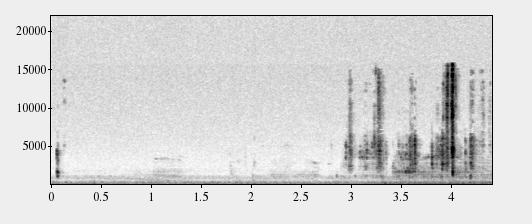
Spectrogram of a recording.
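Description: Near silence inside a car cabin, with a few faint clicks and rustles near the end and a sharper click at the very end.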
